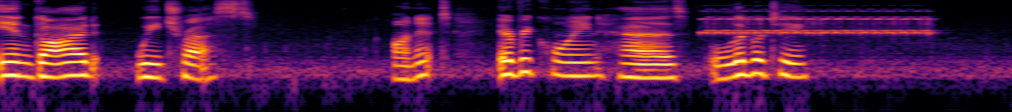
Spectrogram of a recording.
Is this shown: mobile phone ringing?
yes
